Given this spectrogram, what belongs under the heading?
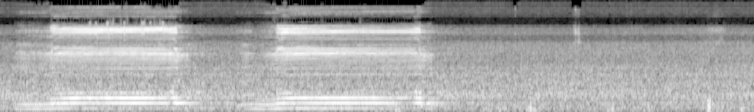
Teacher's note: نون اور میم دونوں حرف کی آواز ناک میں آتی ہے. اب زبان کی نوک کو سامنے والے دانت میں رکھ کر پڑھیں گے تو نون نکلے گا.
